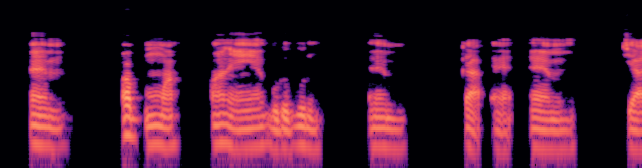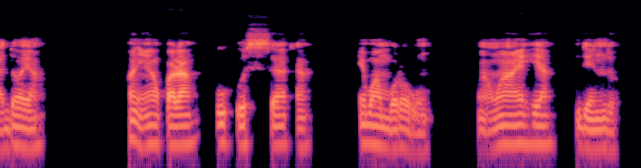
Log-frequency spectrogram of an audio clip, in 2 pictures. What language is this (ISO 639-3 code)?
ibo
